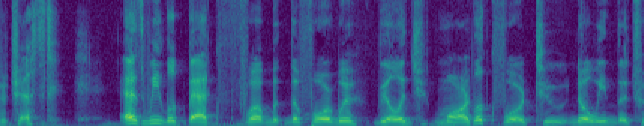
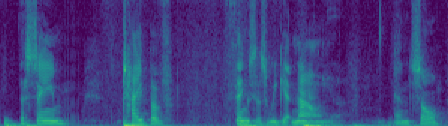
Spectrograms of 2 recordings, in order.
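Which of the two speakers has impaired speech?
The first: cerebral palsy.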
